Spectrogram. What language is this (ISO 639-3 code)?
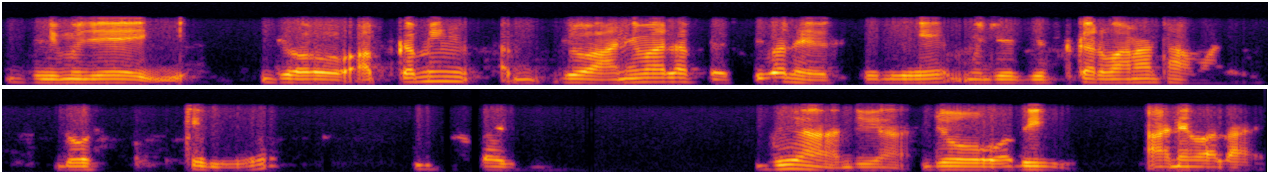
urd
